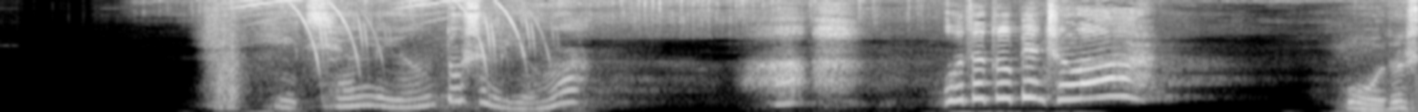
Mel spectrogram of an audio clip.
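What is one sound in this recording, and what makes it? A young woman speaks with animation, heard close.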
